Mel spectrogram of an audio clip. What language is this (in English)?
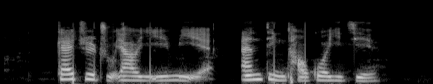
Chinese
